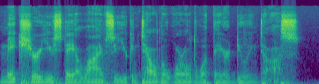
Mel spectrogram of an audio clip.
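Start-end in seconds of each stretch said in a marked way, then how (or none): none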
